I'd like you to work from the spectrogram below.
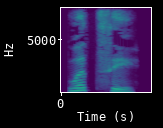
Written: ವೀತಾಸು

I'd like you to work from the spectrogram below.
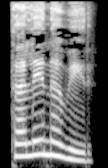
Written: ತಲೆನವಿರ್

